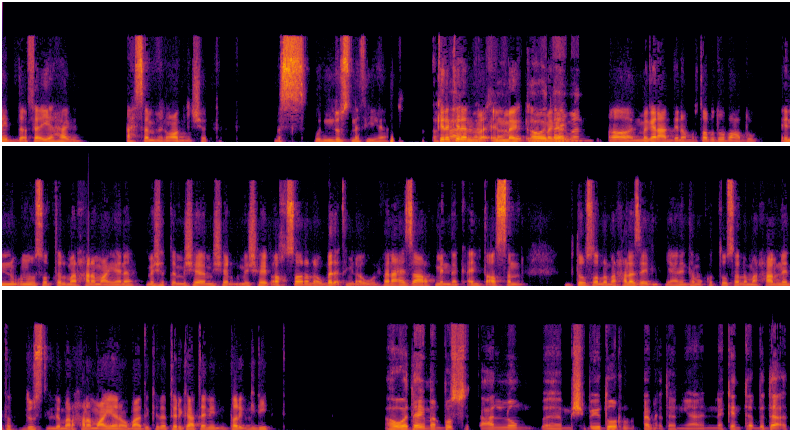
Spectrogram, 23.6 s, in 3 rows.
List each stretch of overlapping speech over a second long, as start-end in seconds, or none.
4.5-5.9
